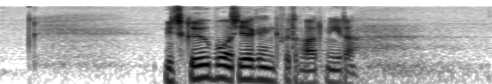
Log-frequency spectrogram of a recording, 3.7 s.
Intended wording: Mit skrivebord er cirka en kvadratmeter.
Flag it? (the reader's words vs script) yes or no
no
